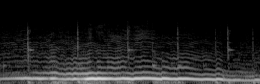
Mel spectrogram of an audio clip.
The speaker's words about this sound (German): Vor allem nachts im Schlafzimmer. Mückengeräusche sind aber auch essentiell für die Fortpflanzung der Tiere. Und das erlaubt neue Ansätze, wenn es darum geht, die Verbreitung der Tigermücke einzudämmen.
